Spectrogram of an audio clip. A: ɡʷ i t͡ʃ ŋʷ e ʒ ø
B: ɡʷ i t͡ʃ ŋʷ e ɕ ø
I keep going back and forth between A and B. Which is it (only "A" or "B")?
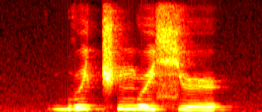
B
